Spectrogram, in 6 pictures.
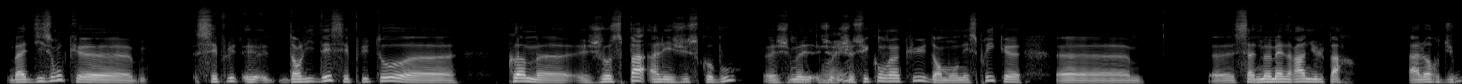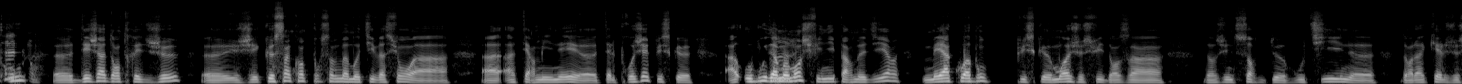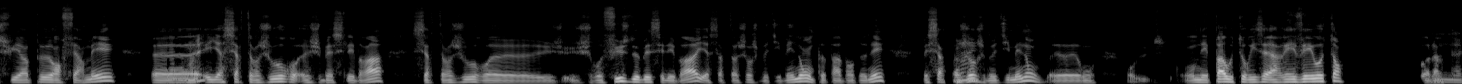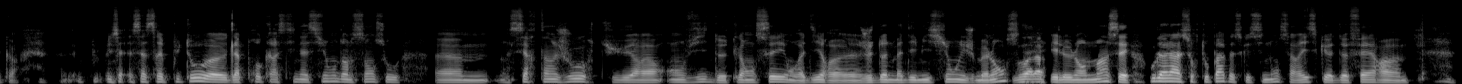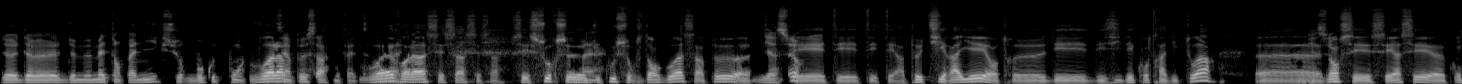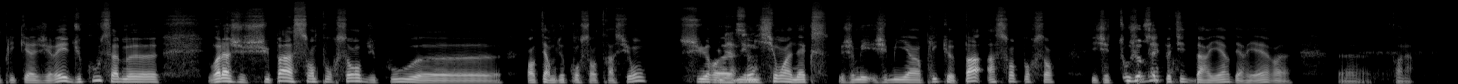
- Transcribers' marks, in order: tapping
- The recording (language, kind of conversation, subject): French, advice, Comment le stress et l’anxiété t’empêchent-ils de te concentrer sur un travail important ?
